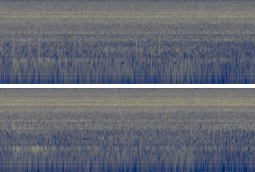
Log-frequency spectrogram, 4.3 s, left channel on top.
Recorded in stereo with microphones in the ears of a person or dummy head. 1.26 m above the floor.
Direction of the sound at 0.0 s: 60° right (ahead or behind).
